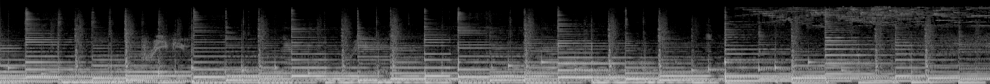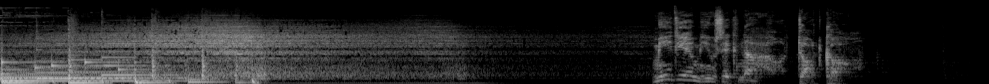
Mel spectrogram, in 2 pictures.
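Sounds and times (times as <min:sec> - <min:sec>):
strings: 0:00.1 - 0:13.3.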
